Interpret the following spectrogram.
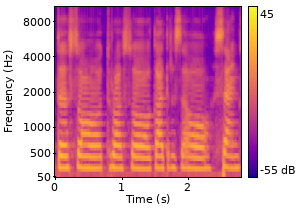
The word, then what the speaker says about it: cent: 100 is pronounced as saw and is written as CANT.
